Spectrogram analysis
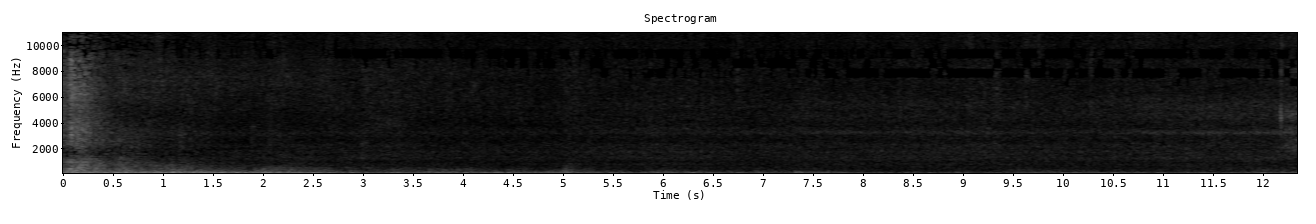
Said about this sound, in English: Now, we've all seen this video. I don't need to go through it, but it starts out with a storm.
